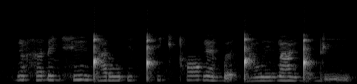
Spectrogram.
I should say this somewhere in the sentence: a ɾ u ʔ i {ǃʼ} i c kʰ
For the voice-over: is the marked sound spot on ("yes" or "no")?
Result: no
